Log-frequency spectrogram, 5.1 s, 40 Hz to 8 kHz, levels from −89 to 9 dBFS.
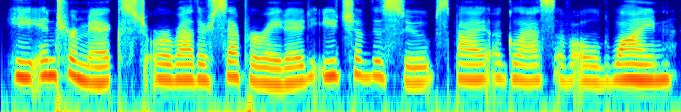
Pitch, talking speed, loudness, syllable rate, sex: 195 Hz, 175 wpm, -18 LUFS, 4.4 syllables/s, female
